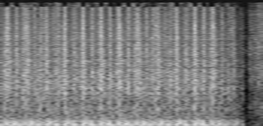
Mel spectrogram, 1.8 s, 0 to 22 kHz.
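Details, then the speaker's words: 2016 Kia Optima with a solid misfire, heard at the exhaust at idle: uneven, lumpy pulses with a skipping beat while running on three cylinders, with the engine shaking. Cylinder four is suspected; the valves were replaced at a dealership a year earlier. "that's because we're only running on three cylinders and then here in the exhaust you can hear it"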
